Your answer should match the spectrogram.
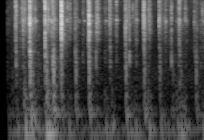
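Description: Typing sound effect: a rapid, irregular run of keyboard key clicks accompanying on-screen text being typed out.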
